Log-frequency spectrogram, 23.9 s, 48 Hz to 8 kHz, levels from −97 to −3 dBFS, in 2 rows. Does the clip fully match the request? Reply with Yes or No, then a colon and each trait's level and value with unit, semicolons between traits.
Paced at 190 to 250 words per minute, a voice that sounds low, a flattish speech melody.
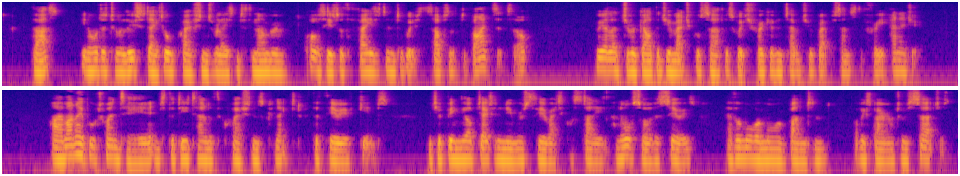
Yes: average, 200 wpm; low, 115 Hz; narrow, 1.8 semitones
